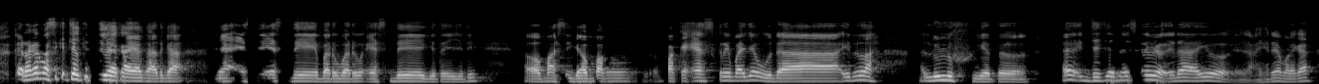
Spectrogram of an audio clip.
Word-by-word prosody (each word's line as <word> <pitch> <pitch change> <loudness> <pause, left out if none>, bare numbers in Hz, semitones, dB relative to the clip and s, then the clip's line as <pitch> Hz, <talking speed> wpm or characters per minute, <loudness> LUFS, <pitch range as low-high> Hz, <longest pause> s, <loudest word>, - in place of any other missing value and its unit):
karena 210 - +7
kan - - +2
masih 235 - +1
kecil-kecil 225 -2 +4
ya 190 - +8
Kak, 170 -3 +6
ya - - +7
gak 145 -2 +2
gak 140 -2 +2 0.3
ya 145 0 -2 0.2
SD - - -28 0.2
SD, 150 -1 -16 0.2
baru-baru 140 0 0
SD 135 +2 -6 0.4
gitu 125 - -10
ya 125 0 -5
jadi, 155 - -9 0.5
eee, 135 - +1
masih 145 +1 -3
gampang 140 0 -1 0.3
pakai 150 0 -4
es 165 0 -1
krim 185 -1 -2
aja 175 +3 +1
udah 145 -3 +1 0.6
inilah 185 -3 -1 0.5
luluh 195 -1 +3 0.2
gitu, 130 -1 -2 0.6
"Ayo 220 -1 +1 0.2
jajan 180 +2 -2
es 185 - -10
krim 215 0 -1
yuk," - - +1
"Ya 140 - -5
udah 165 0 -1
ayo." 175 +1 -2 0.2
Ya 105 - -18
akhirnya 115 +8 -8
mereka, 135 +3 -4
150 Hz, 175 wpm, -23 LUFS, 140-180 Hz, 0.6 s, ya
